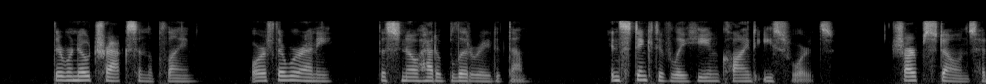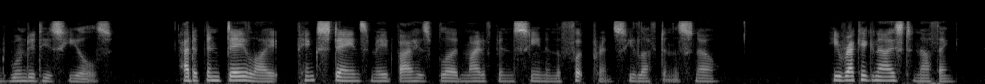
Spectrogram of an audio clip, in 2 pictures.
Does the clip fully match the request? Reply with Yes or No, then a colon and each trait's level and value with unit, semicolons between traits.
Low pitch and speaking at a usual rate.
No: medium, 155 Hz; average, 160 wpm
